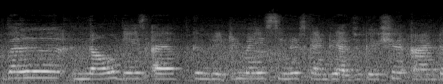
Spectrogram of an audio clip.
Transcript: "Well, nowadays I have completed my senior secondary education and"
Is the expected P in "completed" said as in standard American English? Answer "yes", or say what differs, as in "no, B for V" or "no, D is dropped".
no, P is dropped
